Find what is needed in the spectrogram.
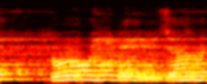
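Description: A man chanting a devotional melody into a microphone, with long held notes and slow glides in pitch; a new phrase starts about half a second in.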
